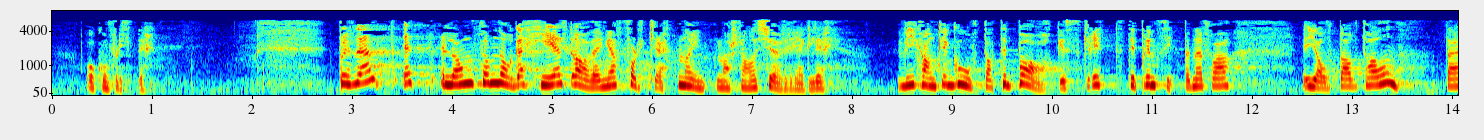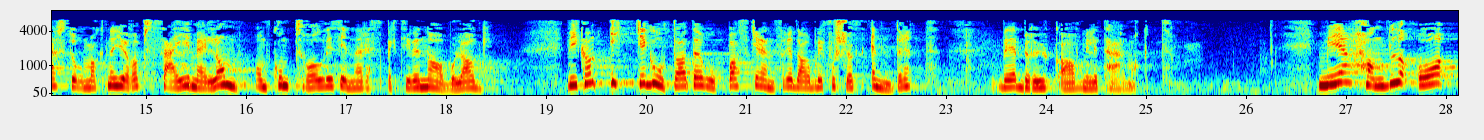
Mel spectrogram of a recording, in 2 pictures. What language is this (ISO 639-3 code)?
nob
